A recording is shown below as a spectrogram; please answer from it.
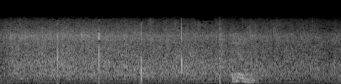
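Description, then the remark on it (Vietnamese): A crowd at Hoằng Pháp Temple, a Buddhist pagoda, applauds in a dense, steady wash of clapping with a few sharper individual claps standing out, and a voice briefly cuts in near the end. “Quý vị xin thưởng cho anh tràng pháo tay.”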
